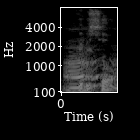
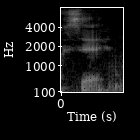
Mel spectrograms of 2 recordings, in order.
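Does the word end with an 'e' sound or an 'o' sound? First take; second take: o sound; e sound. First: The word ends with an 'o' vowel. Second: The word ends with an 'e' vowel. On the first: This is the standard form. "kuso, rather" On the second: This is the slang form. "Kuse is the more slang version"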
